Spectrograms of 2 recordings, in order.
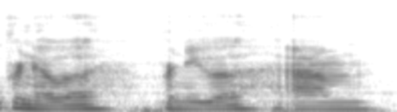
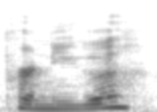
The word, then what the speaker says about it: Pernilla: So we know Pernilla. She said to us that her name's quite flexible. It's pronounced Pernilla, so it is, but she's flexible, Pernilla.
